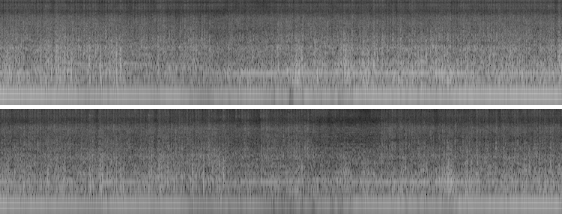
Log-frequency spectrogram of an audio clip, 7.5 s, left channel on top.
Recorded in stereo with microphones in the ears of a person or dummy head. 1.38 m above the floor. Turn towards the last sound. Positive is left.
No sound to turn to.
